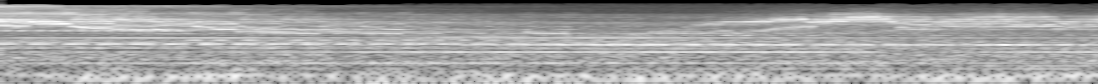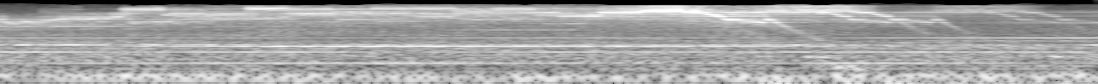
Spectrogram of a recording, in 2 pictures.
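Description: Experimental electronic drone music: several steady synthesizer tones held under a noisy wash, with high-pitched glides sweeping down, then up, then down again near the end.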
